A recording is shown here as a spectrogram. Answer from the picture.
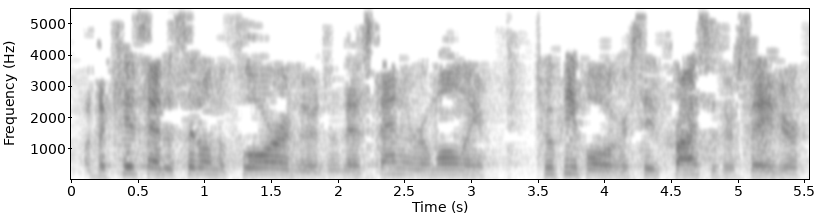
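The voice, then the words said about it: Canadian accent, fast speech. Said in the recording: “I am Canadian, and I've been accused of speaking with some Canadianese from time to time. Sometimes that accent creeps through, and also, I speak fast... I rattle off a million miles a minute”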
